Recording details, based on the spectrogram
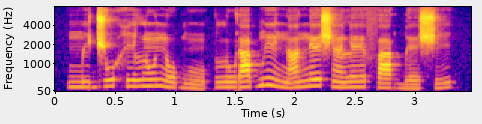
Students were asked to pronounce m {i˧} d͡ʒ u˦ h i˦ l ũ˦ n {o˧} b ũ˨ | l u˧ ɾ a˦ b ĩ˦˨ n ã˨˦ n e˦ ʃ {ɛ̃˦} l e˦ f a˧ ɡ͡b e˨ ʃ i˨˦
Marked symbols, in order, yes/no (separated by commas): yes, yes, no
